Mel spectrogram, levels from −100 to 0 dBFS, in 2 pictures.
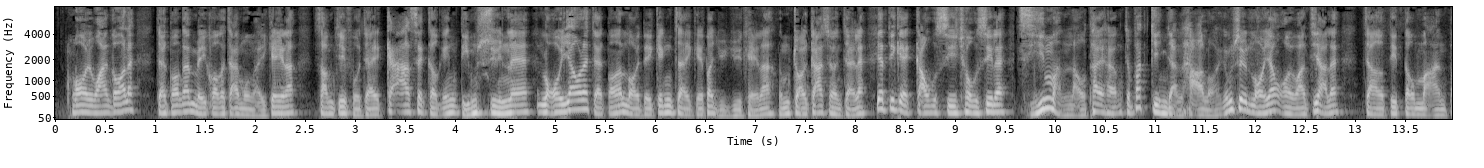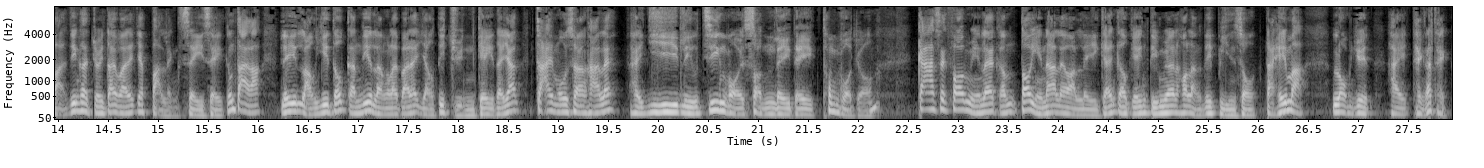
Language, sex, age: Chinese, male, 30-49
